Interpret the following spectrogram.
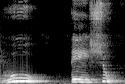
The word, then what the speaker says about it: भूतेषु: अधिक समय देना है, इसको पढ़ेंगे भू तेषु, मात्रा छोटी है शु की, लंबा ना खींचे, भूतेषु भूतेषु।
